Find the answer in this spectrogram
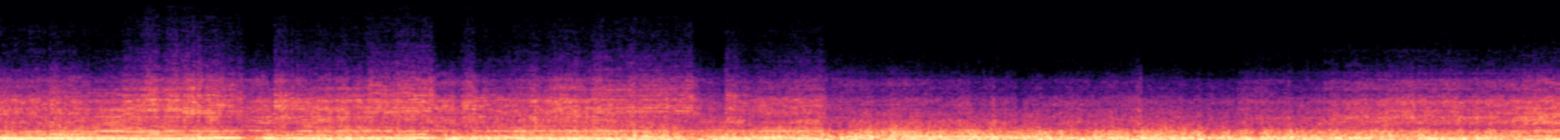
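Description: KTM dirt bike engine revving up under way, its pitch climbing and dropping back twice in the first couple of seconds as it shifts gear. After about four seconds the engine note blurs into a steady rush of engine and wind noise.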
